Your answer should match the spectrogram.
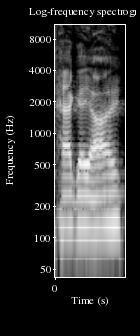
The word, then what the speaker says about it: Haggai: This minor prophet is called Haggai. You may pronounce it as Haggai. That's okay. Either way, it's hard to find because it's real short.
